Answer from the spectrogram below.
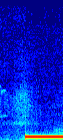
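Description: A telephone ringing tone on an outgoing call: a steady, loud, single-pitched beep cuts in halfway through and holds unbroken to the end, with no voices.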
